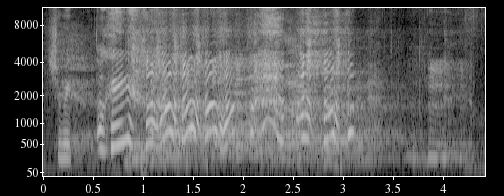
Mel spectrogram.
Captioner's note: laughing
